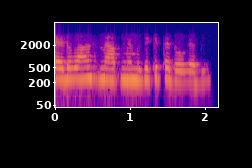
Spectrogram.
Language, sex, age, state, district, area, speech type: Hindi, female, 30-45, Rajasthan, Jodhpur, urban, conversation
